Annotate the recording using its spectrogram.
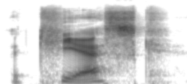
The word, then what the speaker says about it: Ceasg: In Scotland, the Kiasg, as it's pronounced, but spelled C-E-A-S-G, which again, we found from the Banshee episode, that you don't say it how it's spelled.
